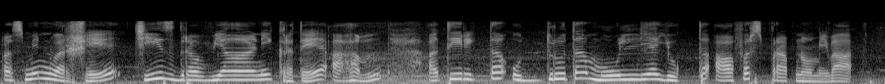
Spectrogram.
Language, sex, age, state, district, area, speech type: Sanskrit, male, 18-30, Karnataka, Chikkamagaluru, rural, read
